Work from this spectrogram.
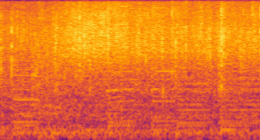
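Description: Gnocchi frying in olive oil in a small pan, a dense, steady crackling sizzle close up, loud and continuous with no voices over it.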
